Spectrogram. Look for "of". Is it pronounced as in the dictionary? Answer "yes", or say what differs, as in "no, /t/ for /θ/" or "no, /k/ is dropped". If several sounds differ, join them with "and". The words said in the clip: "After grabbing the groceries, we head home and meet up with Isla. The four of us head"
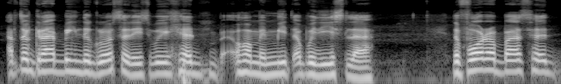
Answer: no, /b/ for /v/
